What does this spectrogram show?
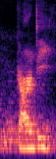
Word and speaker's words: Gardaí: Court has heard that Richard Satchwell told Gardaí that How do you pronounce that word? Gardaí.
